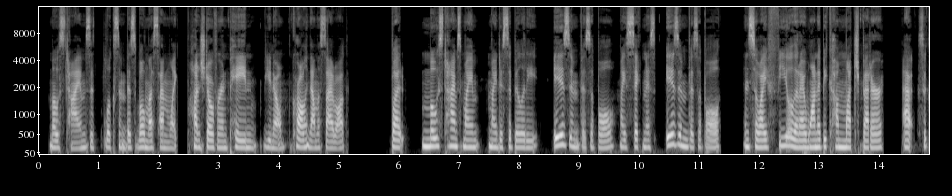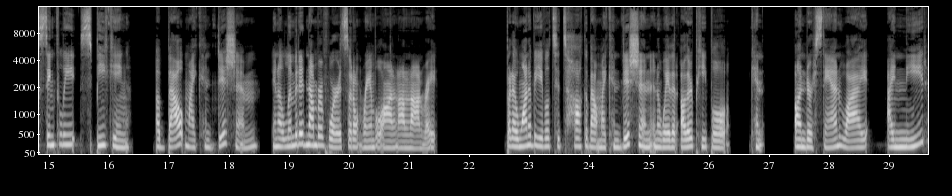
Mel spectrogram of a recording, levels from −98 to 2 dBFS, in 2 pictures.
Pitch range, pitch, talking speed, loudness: 175-205 Hz, 185 Hz, 170 wpm, -20 LUFS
